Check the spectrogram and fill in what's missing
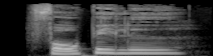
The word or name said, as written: forbillede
